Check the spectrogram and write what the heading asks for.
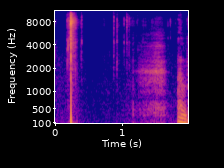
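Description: A single sharp click about a quarter of a second in, followed near the end by faint rustling of handling.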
